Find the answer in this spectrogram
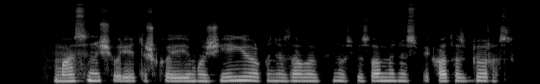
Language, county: Lithuanian, Kaunas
